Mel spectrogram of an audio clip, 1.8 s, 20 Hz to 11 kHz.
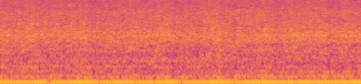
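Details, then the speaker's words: Turbo 5.3 V8 Chevy Colorado, first startup after a quick engine rebuild, belts previously squeaky: deep, steady V8 idle with an even low thrum and no knocking, quieting down as it runs; sounds healthy. "It actually is quieting down a little bit. Might be good. Alright y'all, as you can hear, we got the truck started up."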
